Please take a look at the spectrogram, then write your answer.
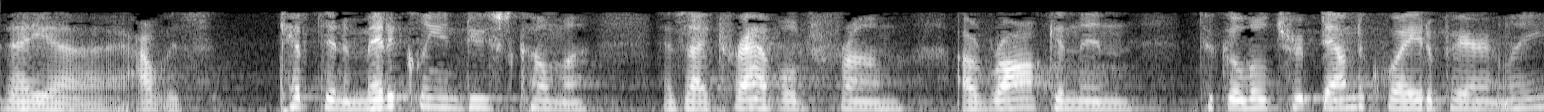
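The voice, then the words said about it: Texas accent. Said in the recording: “Dallas, Texas, where I'm from, in case you're wondering where this lovely accent is from”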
